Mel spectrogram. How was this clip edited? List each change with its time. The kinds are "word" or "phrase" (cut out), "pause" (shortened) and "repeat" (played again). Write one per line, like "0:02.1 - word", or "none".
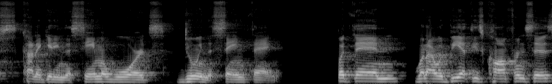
none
